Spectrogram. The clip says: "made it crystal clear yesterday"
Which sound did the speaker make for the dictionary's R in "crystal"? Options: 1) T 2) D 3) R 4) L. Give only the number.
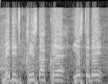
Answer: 4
